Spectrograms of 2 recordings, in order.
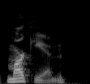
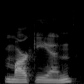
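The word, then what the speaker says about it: Marchion: And as I learned from watching the High Republic show, Markian Rowe, it's not Marcion, you know, it's not a C-H like a ch, it's like a K sound, Markian.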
